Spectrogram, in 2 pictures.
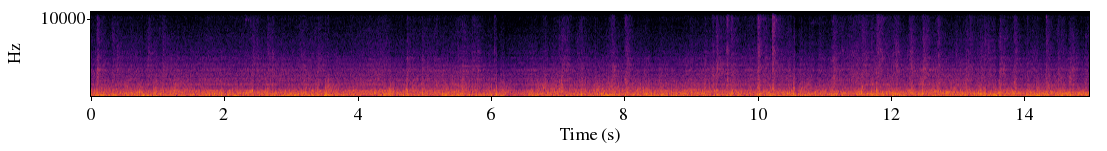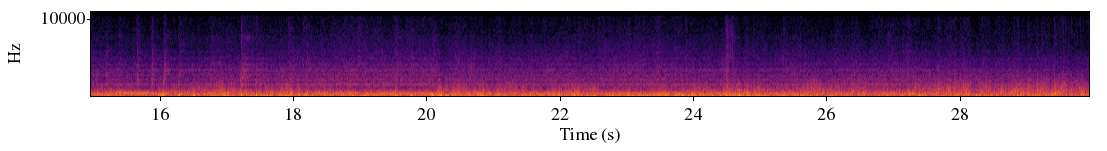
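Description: Express passenger train running along the track, heard from aboard: a steady rumble of wheels on the rails with occasional clacks over the rail joints.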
